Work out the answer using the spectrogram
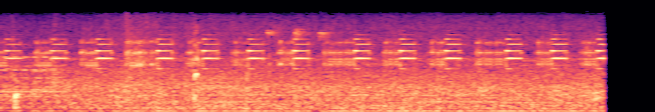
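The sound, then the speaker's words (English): A home telephone rings faintly, a high electronic trill repeating in short rhythmic bursts throughout, under a steady background hiss. “to my home phone. You can hear it ringing in the background”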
